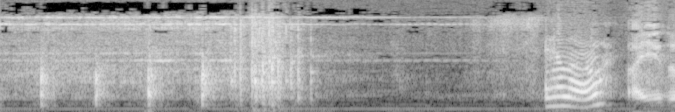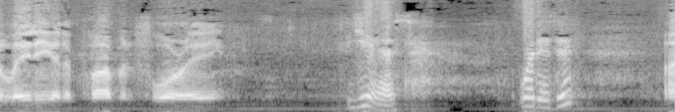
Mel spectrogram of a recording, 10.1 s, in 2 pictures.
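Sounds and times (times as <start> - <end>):
telephone ringing: 0.0 - 4.5
speech: 4.1 - 6.8, 7.6 - 8.3, 9.0 - 10.1.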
